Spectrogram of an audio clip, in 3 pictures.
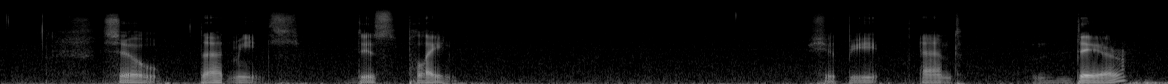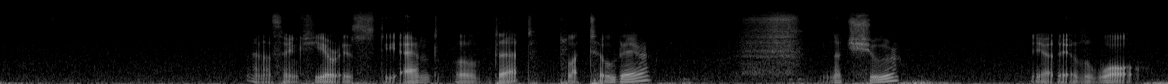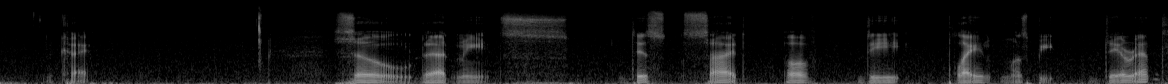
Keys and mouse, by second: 3.5-4.2 right drag, 4.6 Tab, 5.1 Tab, 6.3 Tab, 13.4-15.8 middle drag, 15.9-17.1 middle drag, 17.2-18.5 middle drag, 19.2 KP_1, 28.6 Tab, 30.2 Tab, 31.1 Tab, 31.7 Tab.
